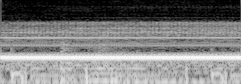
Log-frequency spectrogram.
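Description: An incoming telephone call from an unregistered number rings with a steady, unbroken electronic tone that holds loud and level for the whole stretch, sounding thin and band-limited like it's coming through a phone line, with no one talking.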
